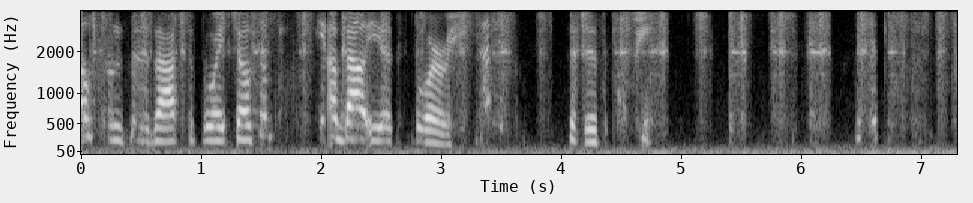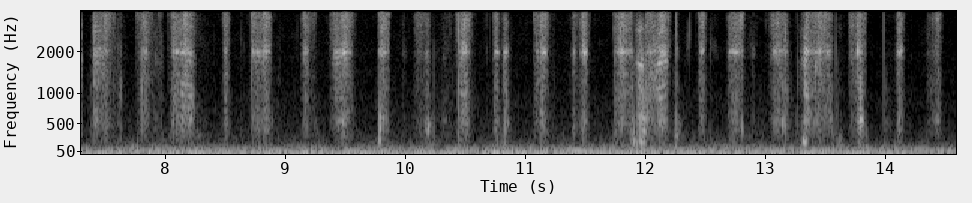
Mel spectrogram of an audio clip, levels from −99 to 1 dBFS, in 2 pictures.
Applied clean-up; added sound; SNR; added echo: neural diffusion model UNIVERSE++.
